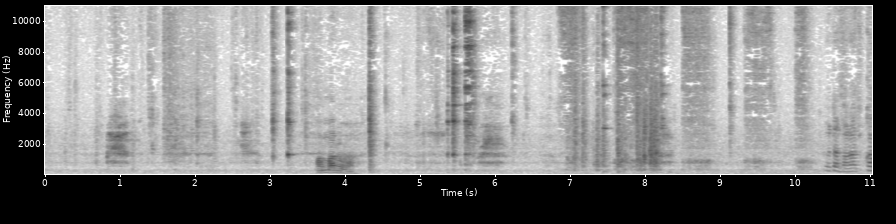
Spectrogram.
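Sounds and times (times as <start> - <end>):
utensils clinking against bowl: 5.1 - 5.8, 7.0 - 8.4.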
